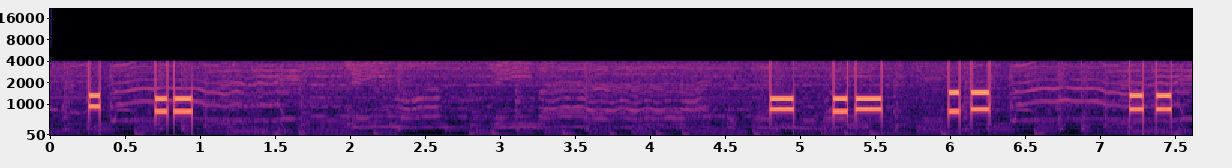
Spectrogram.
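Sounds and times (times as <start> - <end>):
DTMF tones: 4.8 - 6.3.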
